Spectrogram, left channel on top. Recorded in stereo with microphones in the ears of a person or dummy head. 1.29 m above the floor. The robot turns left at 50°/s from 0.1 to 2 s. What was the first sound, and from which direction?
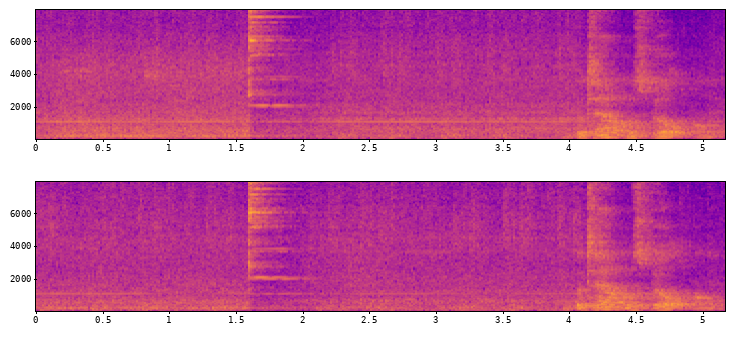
A clink, 5° right (ahead or behind).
